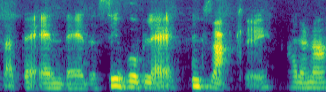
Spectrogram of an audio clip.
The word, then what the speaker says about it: s'il vous plaît: those lovely manners at the end there, the s'il vous plaît. Exactly. I don't know how, if I had to read that in English, I'd be like, sol vos plat.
